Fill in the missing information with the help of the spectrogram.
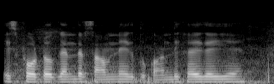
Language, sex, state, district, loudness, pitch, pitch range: Hindi, male, Uttar Pradesh, Shamli, -19 LUFS, 120 Hz, 120-125 Hz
